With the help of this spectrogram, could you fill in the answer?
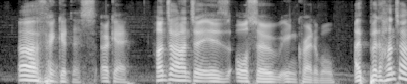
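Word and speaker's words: Hunter × Hunter: because Hunter Hunter u why isn't the X pronounced Hunter Hunter? It's just a Japanese thing I believe.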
